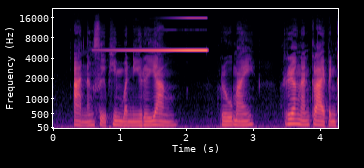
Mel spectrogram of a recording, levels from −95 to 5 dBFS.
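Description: Loudspeaker feedback squeal runs from 0.57 to 2.33 s: the microphone re-amplifies its own loudspeaker, and a 5.3 kHz tone swells over roughly a second and a half to sit far above the speech.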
